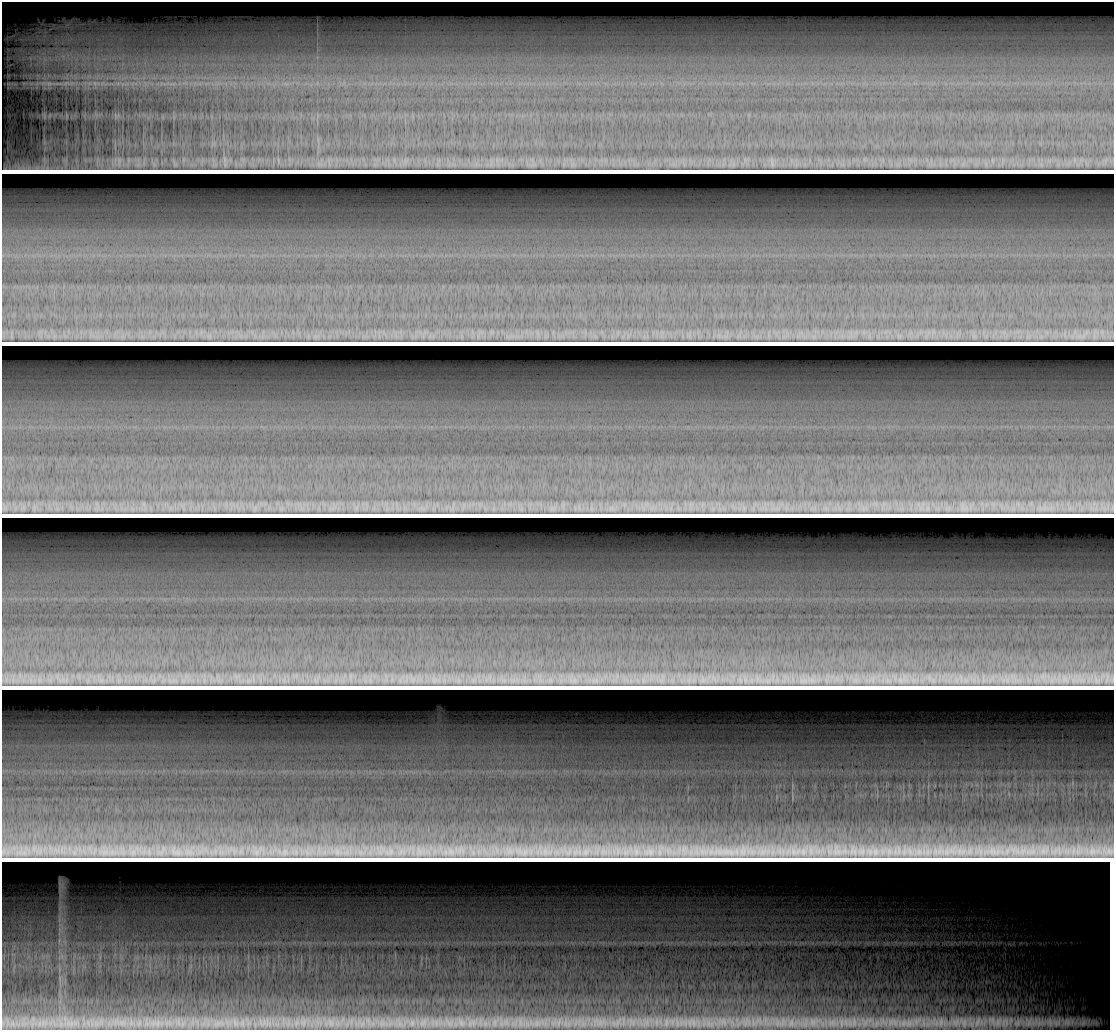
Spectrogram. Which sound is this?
Kettle Boiling
The sound of a kettle coming to the boil and clicking off.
